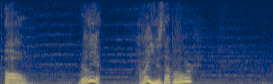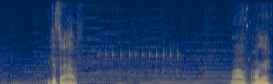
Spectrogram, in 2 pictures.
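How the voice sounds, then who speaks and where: Casual gamer streaming, mellow husky voice, swears and teases, faint music behind. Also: mid-range voice, wildly swooping pitch, takes it slowly, pauses often. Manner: blunt, profane, teasing. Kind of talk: casual gameplay commentary.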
